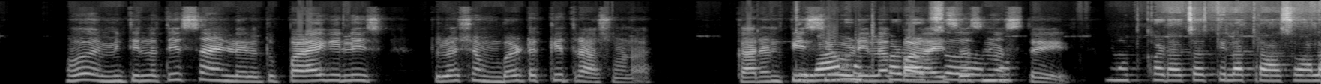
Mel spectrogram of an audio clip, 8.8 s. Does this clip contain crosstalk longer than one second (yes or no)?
yes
